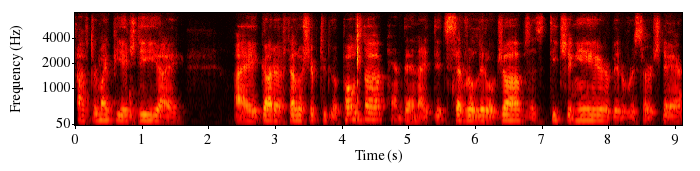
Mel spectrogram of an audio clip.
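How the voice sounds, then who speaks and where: A man with a Quebec accent speaks at a moderate pace in a fairly high pitch, his fairly even intonation carried by a dark, mellow, somewhat breathy tone. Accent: French Canadian accent in English. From Quebec, Canada. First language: French. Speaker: parasitologist professor. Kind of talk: interview.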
